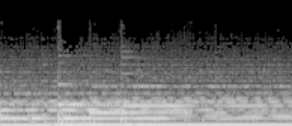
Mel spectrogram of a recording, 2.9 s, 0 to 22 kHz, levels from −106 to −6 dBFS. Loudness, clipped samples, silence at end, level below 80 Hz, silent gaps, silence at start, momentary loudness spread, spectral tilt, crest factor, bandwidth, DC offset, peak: -23 LUFS; under 0.1%; 0 s; -22 dBFS; none; 0 s; 5 LU; -11 dB/octave; 12 dB; 3.8 kHz; under 0.1%; -8 dBFS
